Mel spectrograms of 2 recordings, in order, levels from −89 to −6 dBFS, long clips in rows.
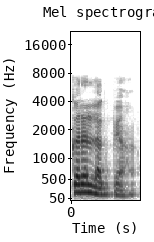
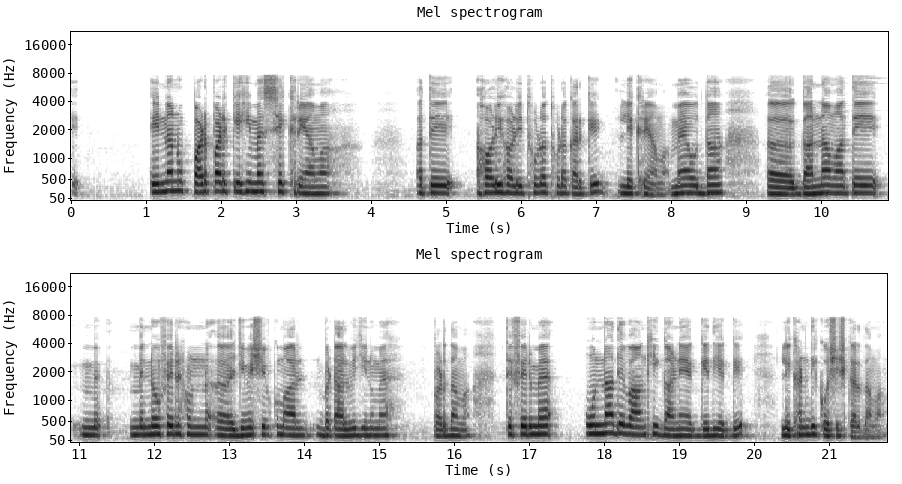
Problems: background sounds at intervals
